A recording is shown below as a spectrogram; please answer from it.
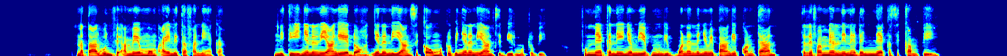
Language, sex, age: Wolof, female, 18-24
